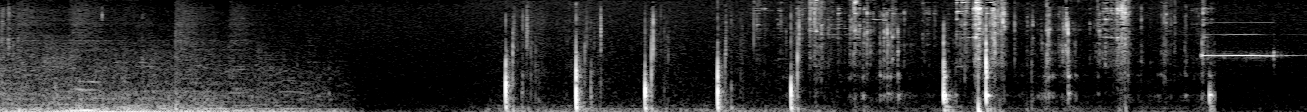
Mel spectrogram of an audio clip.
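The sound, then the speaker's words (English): A low rumble fades to quiet, then a set of keys to the Video World store jangles and clinks in a series of sharp metallic bursts, ending with a few high electronic beeps. “Your own key and code to the alarm.”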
